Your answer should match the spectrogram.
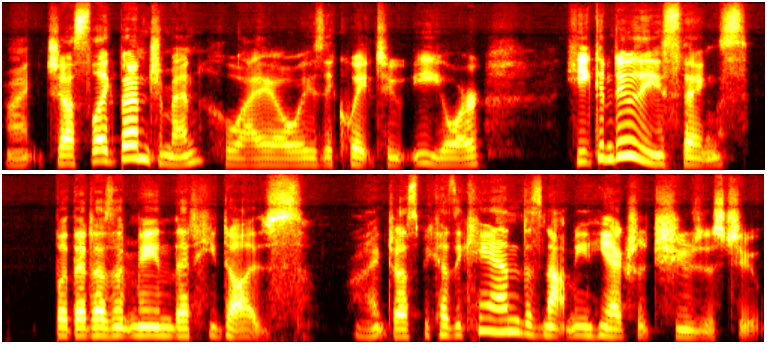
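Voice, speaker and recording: A woman reading a story aloud as a teacher, expressive, with explanatory asides. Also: fairly low pitch, moderate pace, dry recording, studio quality.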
